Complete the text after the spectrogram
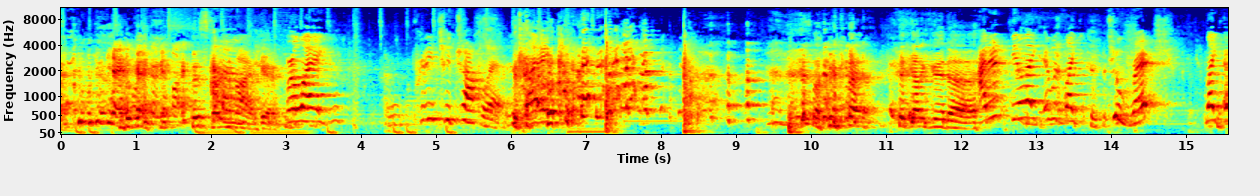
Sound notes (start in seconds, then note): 0.0 family giggles; 6.0 family laughs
